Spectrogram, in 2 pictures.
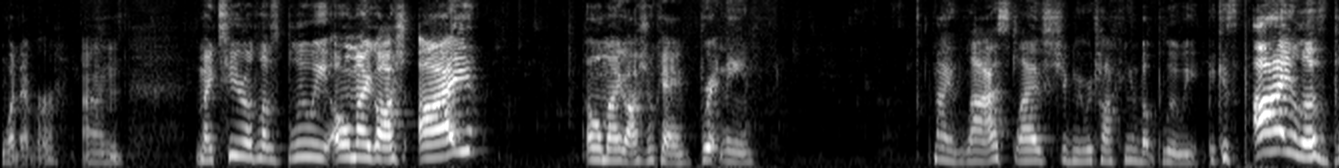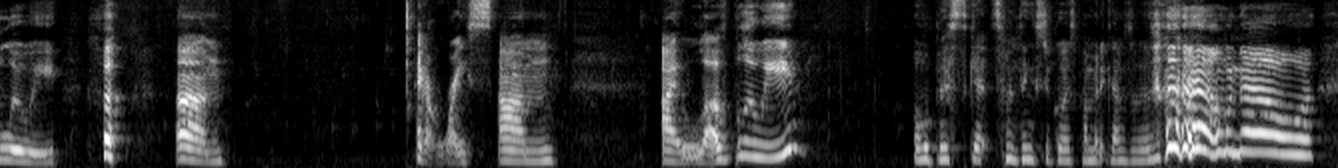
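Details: Young woman with Tourette syndrome producing a phrase vocal tic mid-speech, followed right after by a dystonic neck tic; vocal tics (Tourette syndrome).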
